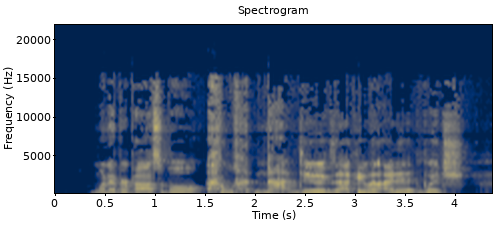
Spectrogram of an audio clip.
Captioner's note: chuckles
